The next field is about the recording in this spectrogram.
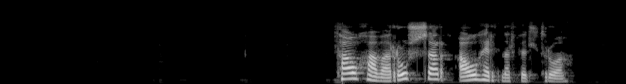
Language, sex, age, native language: Icelandic, female, 50-59, Icelandic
